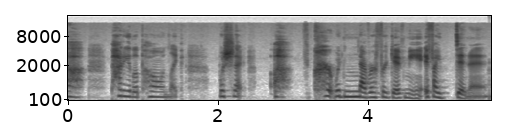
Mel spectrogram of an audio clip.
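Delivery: scornful, mocking, sarcastic send-up voice. Retelling a show scene, mocking Rachel impression. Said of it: "Even Rachel's dialogue is so infuriating. She's like".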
